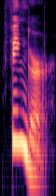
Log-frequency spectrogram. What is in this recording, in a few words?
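"finger", English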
